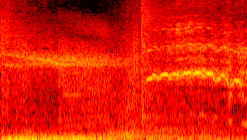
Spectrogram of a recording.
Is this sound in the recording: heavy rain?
no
